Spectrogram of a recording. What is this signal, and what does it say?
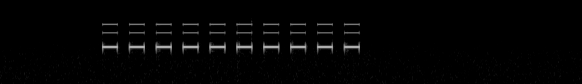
Beep code, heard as a piezo beeper, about 2200 Hz. 10 short. In AMI BIOS tables: CMOS shutdown register error.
